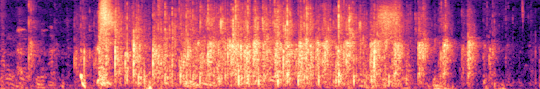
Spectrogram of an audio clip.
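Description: Applause from a convention audience of origami folders, beginning with a few scattered claps that swell into a fuller round, with a voice briefly audible, all fairly faint.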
